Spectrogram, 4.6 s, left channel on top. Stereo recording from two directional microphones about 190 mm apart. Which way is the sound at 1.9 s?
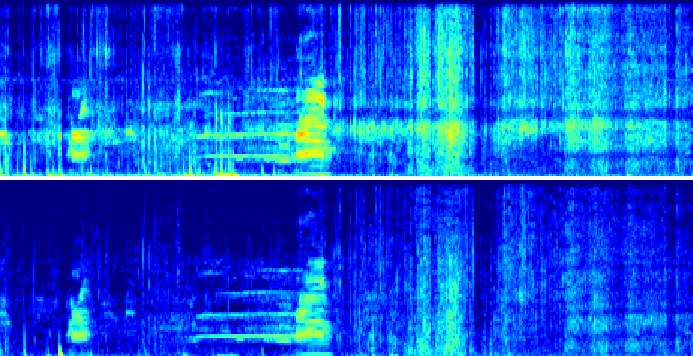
25° right (ahead or behind).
